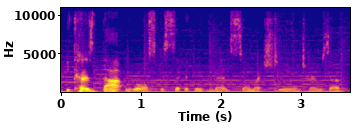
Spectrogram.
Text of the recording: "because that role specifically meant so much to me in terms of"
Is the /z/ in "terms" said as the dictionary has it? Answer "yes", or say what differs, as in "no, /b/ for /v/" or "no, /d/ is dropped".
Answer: yes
